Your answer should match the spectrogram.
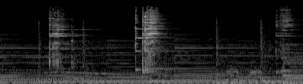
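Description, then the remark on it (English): Wine glasses of sparkling Catawba wine from Ohio clink together a few times in a toast, bright ringing taps around half a second, one and a half, and near the end, over a low steady background hum. “So on that note, cheers.”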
